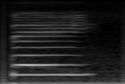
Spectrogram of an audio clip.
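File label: "dei", Mandarin Chinese, first tone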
